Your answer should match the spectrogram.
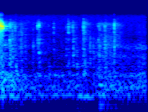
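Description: Faint, scattered keystrokes on a computer keyboard as a command is typed.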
